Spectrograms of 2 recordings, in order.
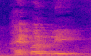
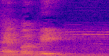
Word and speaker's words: hyperbole: Pronounced as hyperbole, but it can be said hyperbole if you want to remember it.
